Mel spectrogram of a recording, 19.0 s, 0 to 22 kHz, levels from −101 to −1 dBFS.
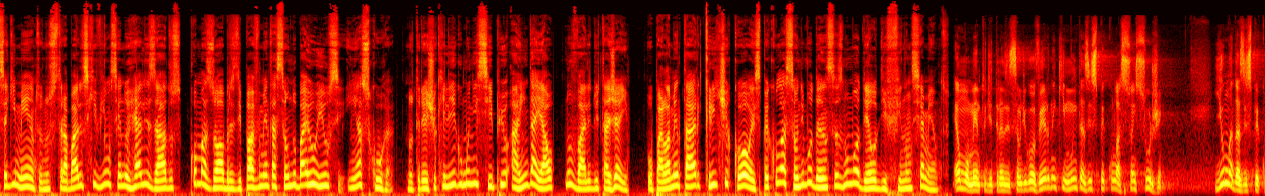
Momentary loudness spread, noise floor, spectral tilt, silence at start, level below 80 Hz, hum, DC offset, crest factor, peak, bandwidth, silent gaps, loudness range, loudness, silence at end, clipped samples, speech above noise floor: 8 LU; -56 dBFS; -5.5 dB/octave; 0 s; -48 dBFS; none; under 0.1%; 16 dB; -6 dBFS; over 20 kHz; none; 5 LU; -24 LUFS; 0 s; under 0.1%; 33 dB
